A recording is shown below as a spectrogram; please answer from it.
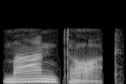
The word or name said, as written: Montauk Point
